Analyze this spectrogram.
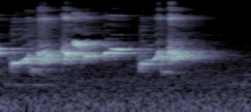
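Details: Aceh-type white-rumped shama singing relaxed, showing off its repertoire: two rich, full phrases of rising and gliding whistles layered with buzzy overtones, the second fading away.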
